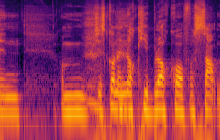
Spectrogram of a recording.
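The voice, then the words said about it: Put-on South London chav accent. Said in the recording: “sometimes I really like to go a bit chav, you know, like I'm from South London ... butchering this accent ... Pretty good, man ... South London accent”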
